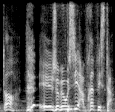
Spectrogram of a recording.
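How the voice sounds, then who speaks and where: A man voicing a cheeky, boastful soldier in an animated fairy tale, with a theatrical, exclamatory and wry delivery. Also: sits high, moderate pace. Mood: smug, carefree. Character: cheeky, boastful soldier, comically excitable adventurer. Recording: loud music under the voice.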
